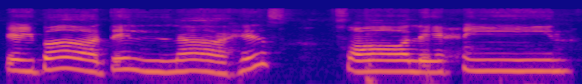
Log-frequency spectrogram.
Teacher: यहाँ पर लफ्ज़ अल्लाह बारीक है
